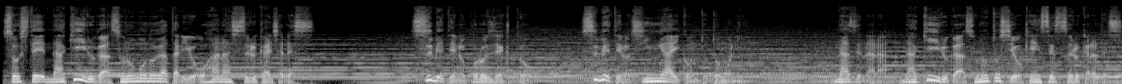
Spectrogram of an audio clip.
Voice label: jp informative

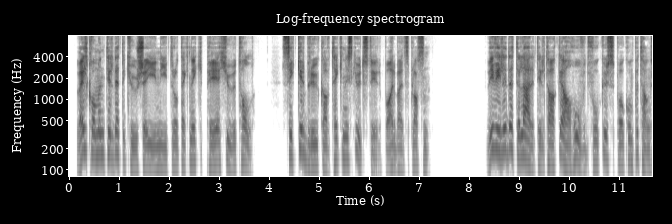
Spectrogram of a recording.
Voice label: no elearning

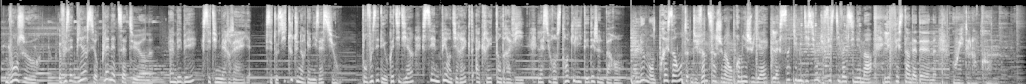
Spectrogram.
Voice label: fr commercial

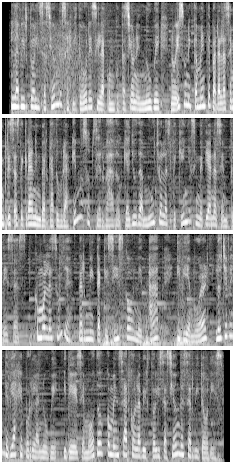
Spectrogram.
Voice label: spanish latin colombian corporate

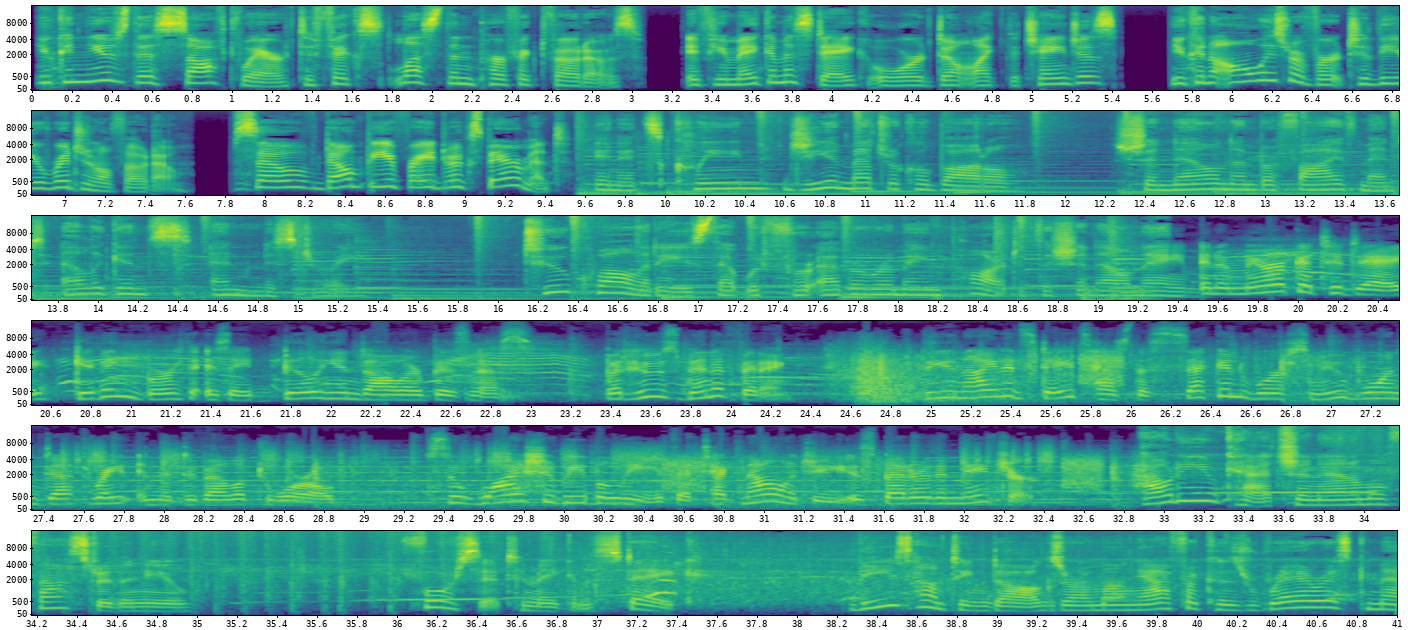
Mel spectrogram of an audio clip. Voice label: us narration; engelsk-us; kvinne

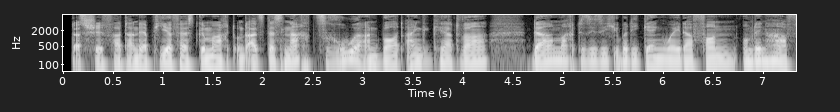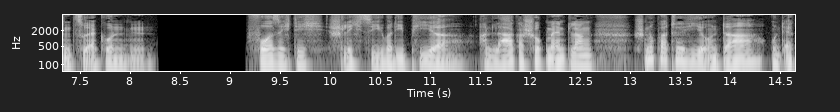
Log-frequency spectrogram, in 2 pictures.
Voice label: de audiobook

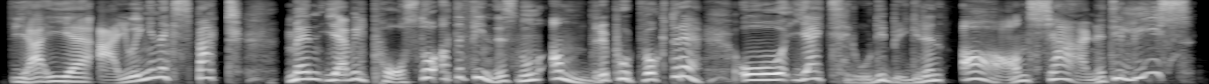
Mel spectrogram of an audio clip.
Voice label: no dub character

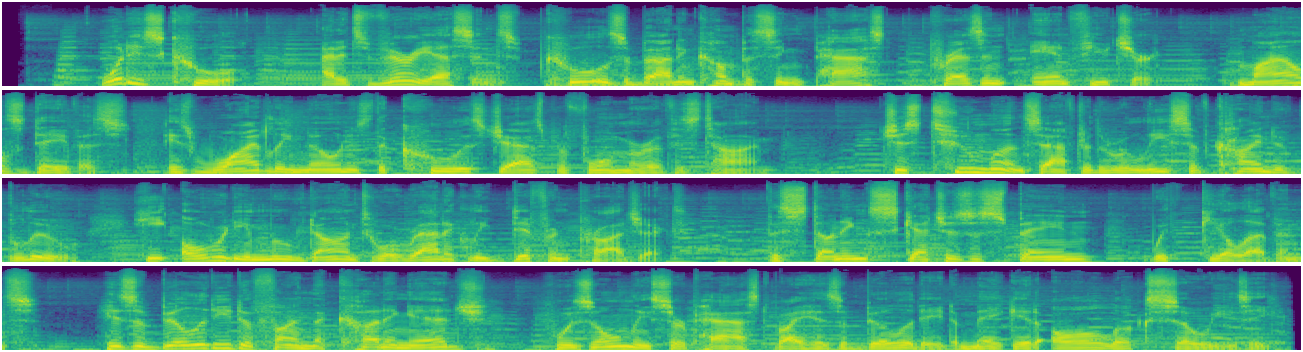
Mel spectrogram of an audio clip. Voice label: us documentary

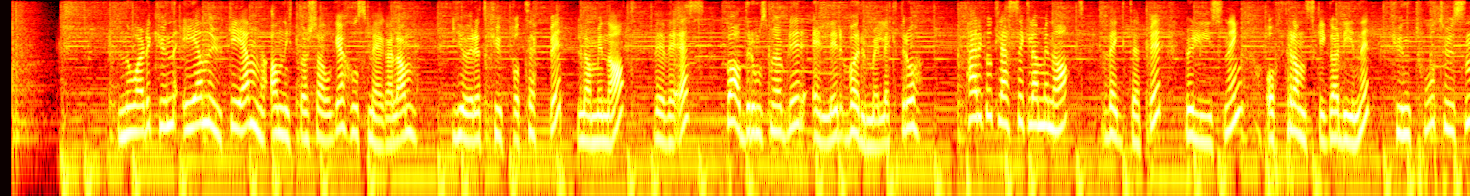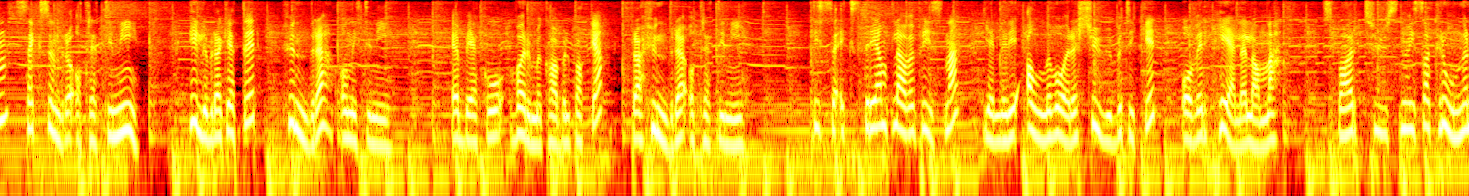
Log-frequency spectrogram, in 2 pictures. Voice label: no hard sell

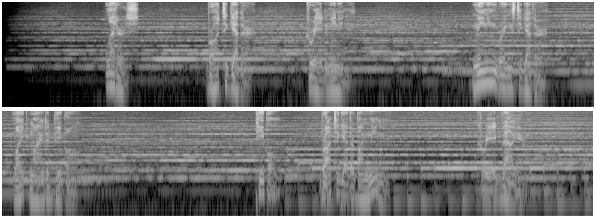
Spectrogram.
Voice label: US soft

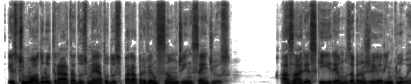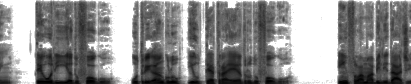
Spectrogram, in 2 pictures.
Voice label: br portuguese elearning

